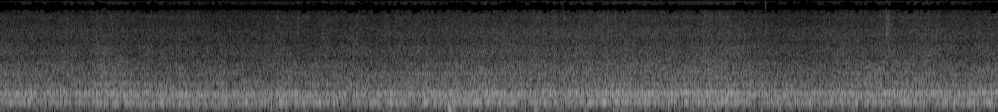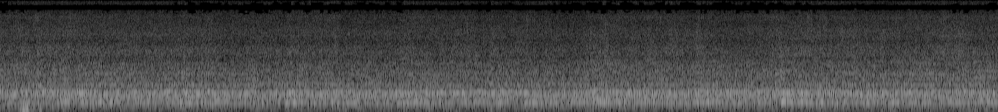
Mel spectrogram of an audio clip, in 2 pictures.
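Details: Constant humming buzz of pollinating bees, a full, steady drone with layered tones, interrupted only by a few faint low knocks.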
